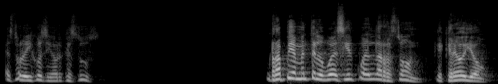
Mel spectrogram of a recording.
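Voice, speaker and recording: A man's voice: sits high, a little fast, big-room sound. A man preaching a sermon, telling personal stories and reading scripture, calling the congregation brothers and asking them rhetorical questions. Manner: folksy personal storytelling. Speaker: pastor.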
